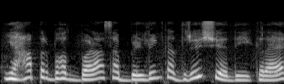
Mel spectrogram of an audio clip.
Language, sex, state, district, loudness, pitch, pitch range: Hindi, male, Jharkhand, Garhwa, -15 LUFS, 260 Hz, 220-295 Hz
